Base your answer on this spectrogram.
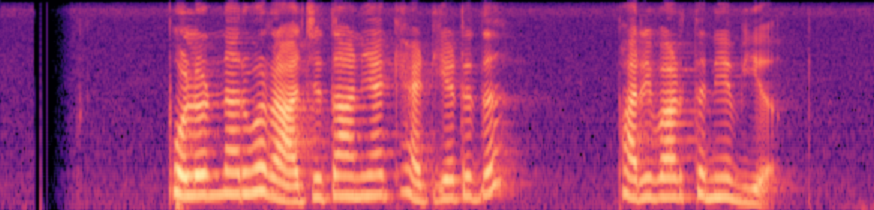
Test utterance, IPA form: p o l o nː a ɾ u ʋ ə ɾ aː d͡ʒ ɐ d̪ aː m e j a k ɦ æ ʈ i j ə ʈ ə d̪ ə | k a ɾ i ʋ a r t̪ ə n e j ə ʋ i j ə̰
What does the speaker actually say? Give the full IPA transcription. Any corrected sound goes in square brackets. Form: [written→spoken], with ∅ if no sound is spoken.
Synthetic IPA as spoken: p o l o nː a ɾ u ʋ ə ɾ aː d͡ʒ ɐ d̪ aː [m→n] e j a k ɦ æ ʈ i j ə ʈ ə d̪ ə | [k→p] a ɾ i ʋ a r t̪ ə n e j ə ʋ i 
